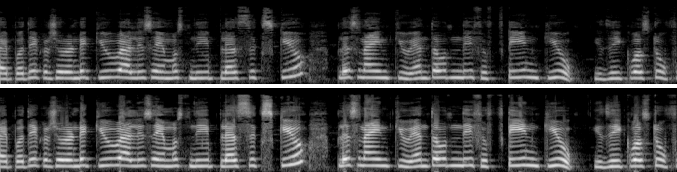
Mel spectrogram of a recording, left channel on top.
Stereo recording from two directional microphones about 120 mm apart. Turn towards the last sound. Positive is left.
turn(degrees=-20)  # may be behind; listen again after turning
